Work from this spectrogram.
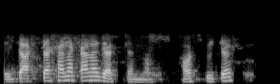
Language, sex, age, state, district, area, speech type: Bengali, male, 18-30, West Bengal, Purba Bardhaman, urban, conversation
